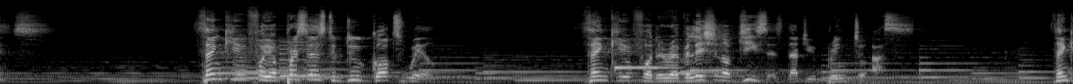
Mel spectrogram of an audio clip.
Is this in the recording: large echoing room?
yes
